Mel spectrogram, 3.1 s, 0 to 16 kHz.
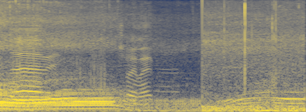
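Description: Yamaha R1 and R6 superbike engines rumble loudly up close in a group ride setting, a deep steady engine tone that drops away partway through and then resumes with a rougher revving growl.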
